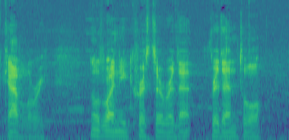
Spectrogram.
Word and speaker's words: Cristo Redentor: Nor do I need Cristo Redentor. Which I always fail to pronounce. I always forget the N.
